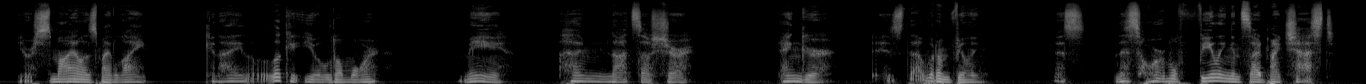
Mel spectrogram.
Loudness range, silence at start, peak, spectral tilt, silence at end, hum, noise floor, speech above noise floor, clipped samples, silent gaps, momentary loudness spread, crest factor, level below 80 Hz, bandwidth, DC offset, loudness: 8 LU; 0.2 s; -14 dBFS; -3.5 dB/octave; 0.35 s; none; -71 dBFS; 37 dB; under 0.1%; none; 16 LU; 20 dB; -52 dBFS; over 20 kHz; under 0.1%; -33 LUFS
